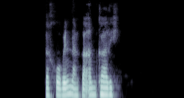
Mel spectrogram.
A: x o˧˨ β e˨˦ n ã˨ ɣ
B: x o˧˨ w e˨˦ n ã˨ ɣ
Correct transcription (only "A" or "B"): A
